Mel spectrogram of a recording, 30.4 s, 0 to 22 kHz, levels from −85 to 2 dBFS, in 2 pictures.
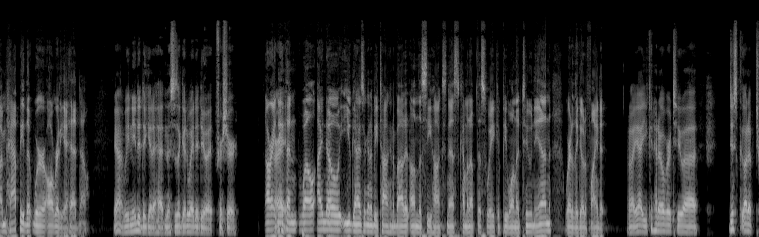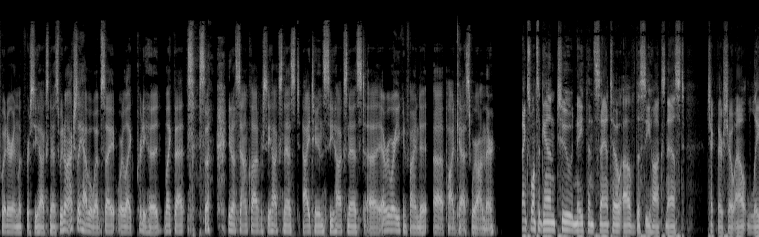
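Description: A speech recording with nothing technically wrong that I can hear anywhere in it.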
